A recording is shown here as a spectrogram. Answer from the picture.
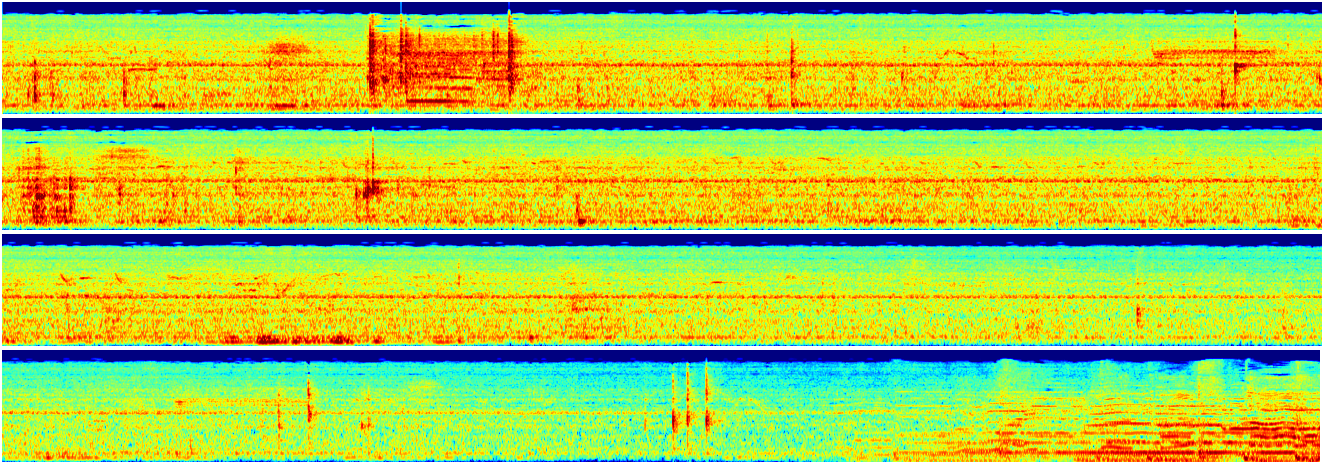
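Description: Steady mechanical hum with a faint whine and hiss, broken by a few soft ticks. Music with singing comes in near the end.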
